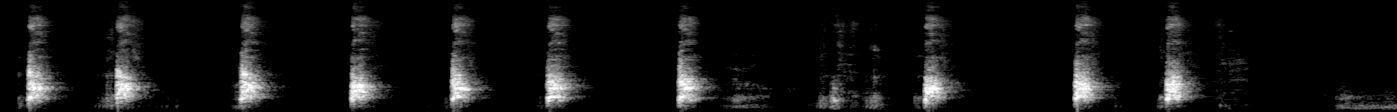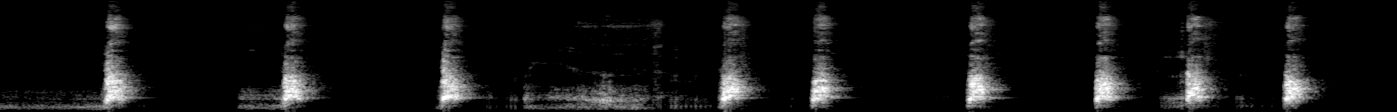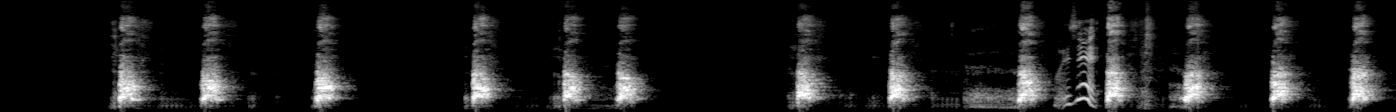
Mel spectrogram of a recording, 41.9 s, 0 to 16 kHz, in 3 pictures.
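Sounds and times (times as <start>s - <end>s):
dog barking sharply: 0.3s - 1.6s, 2.4s - 2.9s, 3.5s - 3.9s, 4.5s - 6.0s, 6.8s - 7.2s, 9.2s - 9.7s, 10.8s - 12.1s, 15.0s - 15.5s, 16.8s - 17.2s, 18.4s - 18.8s, 21.2s - 22.6s, 23.6s - 24.2s, 25.0s - 26.2s, 26.8s - 27.2s, 29.1s - 30.4s, 31.1s - 31.6s, 32.6s - 34.6s, 35.9s - 36.3s, 36.9s - 37.2s, 38.2s - 41.9s
dog growling low: 7.2s - 9.2s, 13.2s - 15.0s, 16.3s - 16.8s, 18.9s - 21.2s, 25.4s - 26.8s, 29.5s - 31.0s, 36.3s - 38.2s.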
